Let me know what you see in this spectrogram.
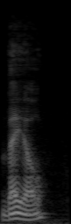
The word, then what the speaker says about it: Mhaol: They're called Vale, and uh, that's spelled M H A O L. Uh, yeah, because I believe it's what Gaelic. Is that right? Uh, yeah, but it's spelled M H A O L, uh, pronounced Vale, or something close to that.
